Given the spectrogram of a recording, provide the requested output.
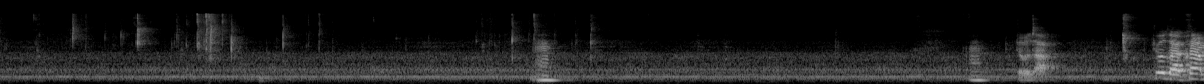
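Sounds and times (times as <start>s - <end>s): low steady hum: 0.0s - 12.0s
chewing crunches and mouth clicks: 0.2s - 6.0s.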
